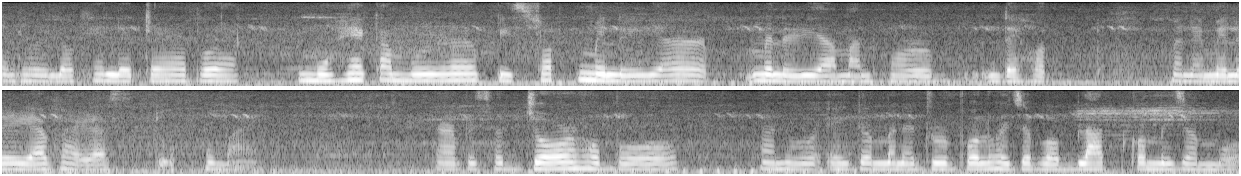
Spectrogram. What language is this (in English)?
Assamese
